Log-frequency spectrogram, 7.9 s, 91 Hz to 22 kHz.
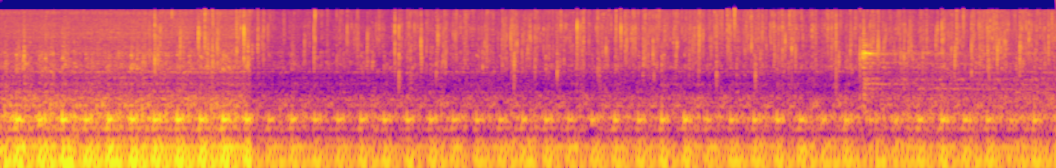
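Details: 1999 MasterCraft MariStar boat, newly installed TBI engine first start on hose after fresh battery: even steady idle, smooth low rumble, regular firing, water splashing; oil pressure great, running healthy.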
